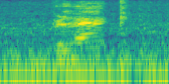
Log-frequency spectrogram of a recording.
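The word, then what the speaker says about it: Blaque: We got Black Boutique on my right, spelled with a Q. B-L-A-Q-U-E, Black.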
